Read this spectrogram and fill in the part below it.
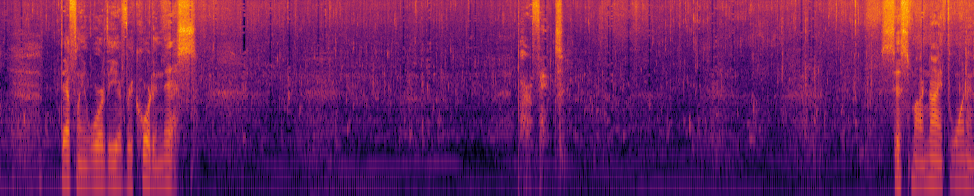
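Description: A shallow stream trickles and gurgles over a small drop.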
